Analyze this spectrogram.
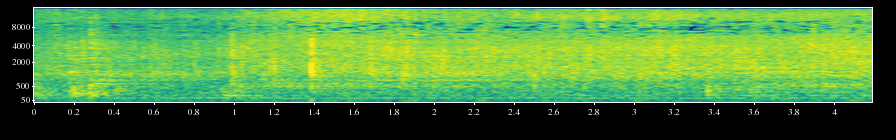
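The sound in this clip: Brined preserved lemons sizzle in a pot along with the rest of the dish. The frying makes a continuous, even hiss, broken by one brief tap near the middle, and no one talks.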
